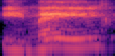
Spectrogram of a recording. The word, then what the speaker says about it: email: Y además, se dice, para hacerlo más complicado todavía, se dice email con i, pero se escribe como lo estáis viendo aquí, email.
